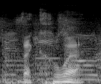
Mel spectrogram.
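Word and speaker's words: Växjö: Która ciągnie się daleko na północ do miasta o nazwie Vaxjo co czyta się Wekłe.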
